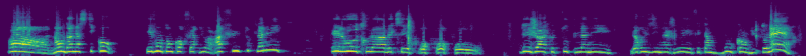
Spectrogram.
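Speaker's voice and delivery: loud, high, furious witch tirade; grumpy witch ranting. Acted. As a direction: spit out every complaint like a cranky old witch. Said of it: "Pustula est très énervée".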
